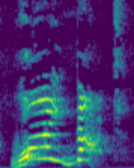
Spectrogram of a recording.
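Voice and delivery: very high squeaky question; squeaky pig voice. Acted. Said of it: "asked Rufus".

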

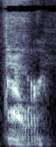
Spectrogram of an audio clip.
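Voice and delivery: our said like the English word our; soft low model of our; letter name. Shown as a demonstration. Teacher reading out the IPA for our to students. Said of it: "here's the I P A spelling for that".

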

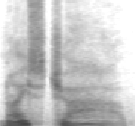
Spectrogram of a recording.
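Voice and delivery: soft, whispered flattery from the shadow; gentle demon voice. Retold or imitated. Retelling the devil's voice in the van, soft and sly. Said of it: "was real gentle".

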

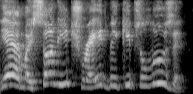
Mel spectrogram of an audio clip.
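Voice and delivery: high-pitched imitation of an Italian father; Italian accent. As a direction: mimic Dad's Italian accent, pitched well up. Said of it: "with this Italian accent".

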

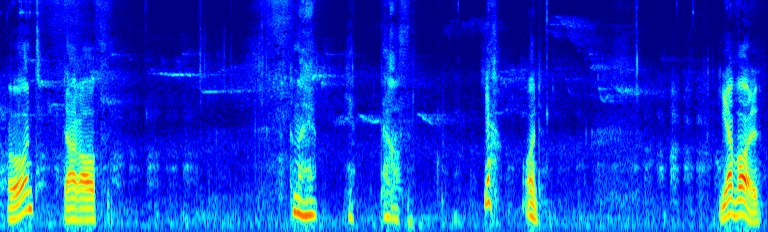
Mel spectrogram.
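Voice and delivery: talking to a dog. Real, not acted. Owner giving dog commands.

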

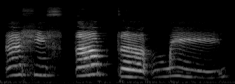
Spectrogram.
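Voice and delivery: high, very slow stretched-out words; playful mock distress. Telling children the turtle snapped at her, mock distress. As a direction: draw it out high in mock woe.

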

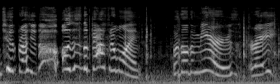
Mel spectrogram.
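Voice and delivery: gasping, high and loud delight; thrilled squeal. Real, not acted. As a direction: squeal and gasp at the discovery. Discovers favorite concept version.

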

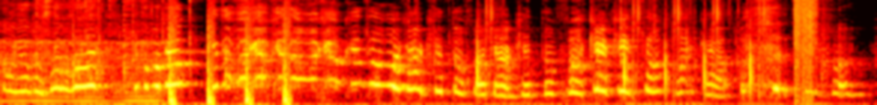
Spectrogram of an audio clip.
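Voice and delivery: high, loud, frantic yelling over and over; panicked screaming. Real, not acted. Gamer screaming at a monster chasing her, panicked yells.

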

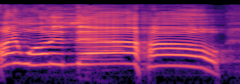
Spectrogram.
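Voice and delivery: loud, high, drawn-out bratty wail; mock temper tantrum. Fifteen-year-old demanding in the Walmart, hammed-up temper tantrum. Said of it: "throwing a temper tantrum in the Walmart".

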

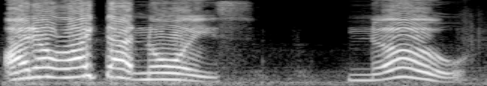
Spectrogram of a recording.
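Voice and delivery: slow, loud and fed up; loud complaint. Real, not acted. Annoyed by a game noise, slow loud shout. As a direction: belt it out, fed up with the sound.

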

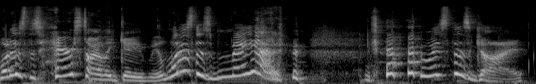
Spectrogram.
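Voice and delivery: shocked. Real, not acted. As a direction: react in real shock at the hair. Shocked at hairstyle.

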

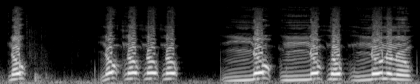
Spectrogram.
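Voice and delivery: high, loud panicked nopes; panicked refusal. Real, not acted. Player refusing to enter the room, panicked nopes. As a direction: back away in real fear.

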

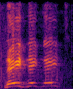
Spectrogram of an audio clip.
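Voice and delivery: high, loud urgent call; shouting a name. Real, not acted. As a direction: yell his name to warn him. Calling teammate urgently.

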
